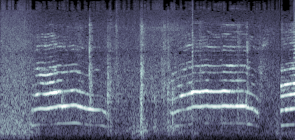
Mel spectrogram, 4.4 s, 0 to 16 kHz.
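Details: Cats at a cat cafe calling with long arching meows, one near the start and another from about 2.7 s, punctuated by small clicks and taps, with a third meow beginning at the end.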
